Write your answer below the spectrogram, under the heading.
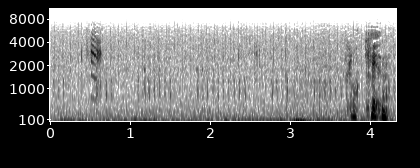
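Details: Little kitten hiding in a dresser drawer gives a short, rising meow near the end, after faint murmuring and soft human speech nearby.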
